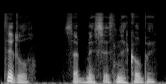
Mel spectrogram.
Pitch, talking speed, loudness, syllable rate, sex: 100 Hz, 145 wpm, -21 LUFS, 5.2 syllables/s, male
